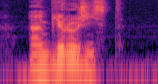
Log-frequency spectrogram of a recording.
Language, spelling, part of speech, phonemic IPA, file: French, biologiste, noun, /bjɔ.lɔ.ʒist/, Fr-biologiste.ogg
- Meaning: biologist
